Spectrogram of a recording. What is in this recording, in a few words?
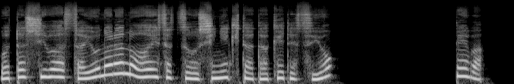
LOADING, JP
